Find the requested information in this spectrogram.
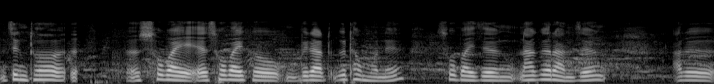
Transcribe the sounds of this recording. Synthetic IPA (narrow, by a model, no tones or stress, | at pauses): zɯŋtʰɔ | sɔbajsɔbajkʰɯwbiɾatɡɯtʰawmɯnɯ | sɔbajzɯŋnaɡɯɾanzɯŋ | a̰ɾɯ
